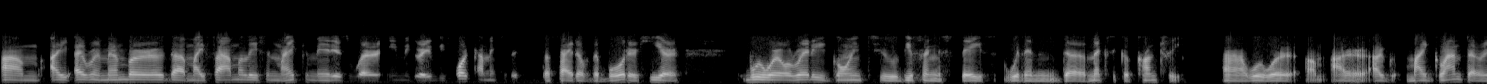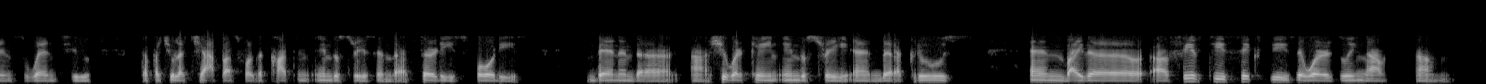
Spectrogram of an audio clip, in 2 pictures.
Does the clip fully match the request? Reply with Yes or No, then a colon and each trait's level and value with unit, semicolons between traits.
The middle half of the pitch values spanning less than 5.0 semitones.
Yes: average, 3.1 semitones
